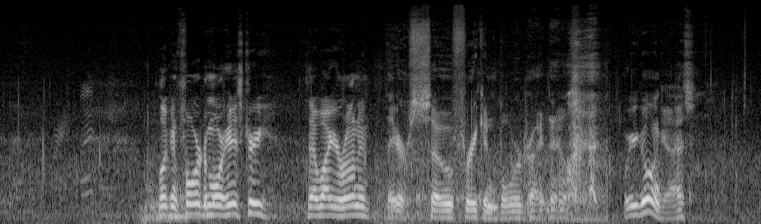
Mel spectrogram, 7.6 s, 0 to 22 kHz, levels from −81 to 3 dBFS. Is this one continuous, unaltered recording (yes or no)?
no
